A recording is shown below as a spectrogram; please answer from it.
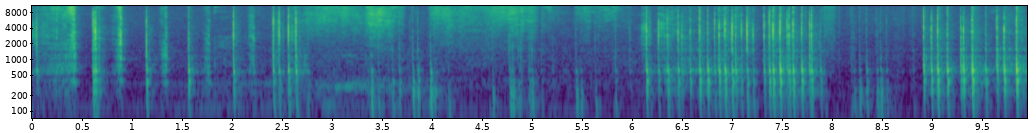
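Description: Long grey painted nails and fingertips tap quickly on the glossy laminated cardboard cover of a colorful purple hardcover book with a picture grid on the front, lying flat. The sound is crisp, clicky tapping with a hollow mid-pitched ring, starting with spaced taps and building into dense, rapid flurries that grow louder toward the end.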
